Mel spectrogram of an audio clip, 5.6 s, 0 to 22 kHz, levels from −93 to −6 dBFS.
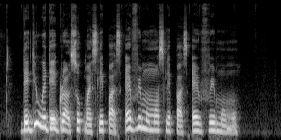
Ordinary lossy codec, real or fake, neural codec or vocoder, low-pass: Opus, 64 kbps; real; none; 19.8 kHz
